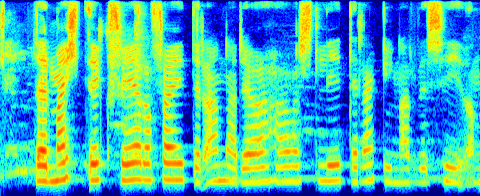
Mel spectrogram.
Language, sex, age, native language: Icelandic, female, 70-79, Icelandic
